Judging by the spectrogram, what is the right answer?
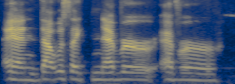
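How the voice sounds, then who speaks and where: A woman's voice: medium pitch, level tone, measured pace, gravelly, sharp tone. A middle-aged American woman hosting a casual livestream chat, chatty and rambling, laughing often between asides. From United States. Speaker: livestream host.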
